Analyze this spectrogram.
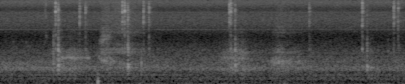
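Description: Faint, scattered computer mouse clicks over near silence, about half a dozen sharp clicks spread over the few seconds.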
